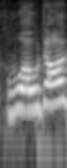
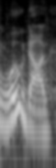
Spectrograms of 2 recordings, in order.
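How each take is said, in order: First: The first word sounds like 'whoa'. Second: The first word sounds like 'woo'. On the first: This is the pronunciation someone else gave. The speaker calls it right. "it's pronounced Whoa Dog" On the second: This is how the speaker has always said it. The speaker calls it wrong. "I always say Woo Dog"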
